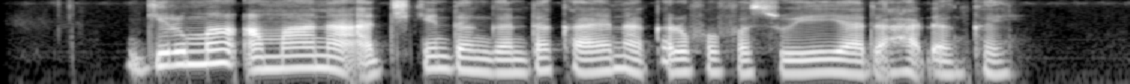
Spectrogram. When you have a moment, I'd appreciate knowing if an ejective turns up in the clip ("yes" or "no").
yes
